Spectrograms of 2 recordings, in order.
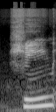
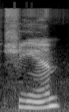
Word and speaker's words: Shein: So I've been saying it wrong this whole time, and now I'm learning that it's not Sheen, it's Shein, which in the spelling it Yeah, is Shein, but yeah.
